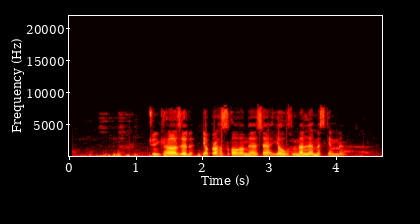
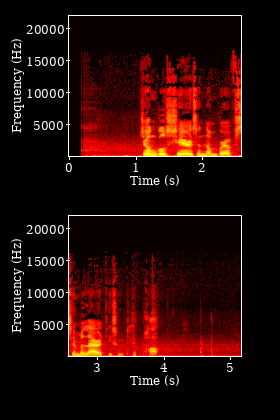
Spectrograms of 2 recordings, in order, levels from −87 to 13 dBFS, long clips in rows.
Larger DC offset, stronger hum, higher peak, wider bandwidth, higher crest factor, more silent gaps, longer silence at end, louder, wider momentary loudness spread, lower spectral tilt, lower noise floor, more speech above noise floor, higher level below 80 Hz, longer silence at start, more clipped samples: neither; neither; about the same, -4 dBFS vs -2 dBFS; second, 8.4 kHz vs 16 kHz; about the same, 22 dB vs 18 dB; neither; second, 0.3 s vs 0.6 s; second, -23 LUFS vs -17 LUFS; about the same, 17 LU vs 19 LU; about the same, -5 dB/octave vs -4 dB/octave; second, -43 dBFS vs -47 dBFS; second, 20 dB vs 29 dB; about the same, -46 dBFS vs -44 dBFS; about the same, 0.25 s vs 0.35 s; neither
